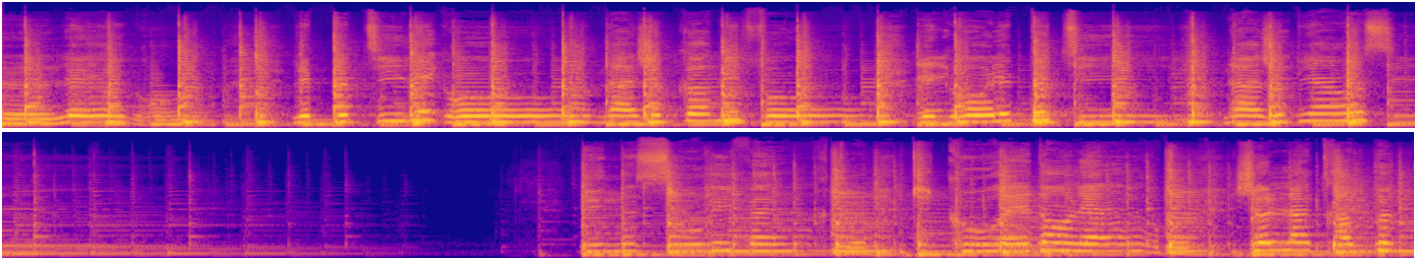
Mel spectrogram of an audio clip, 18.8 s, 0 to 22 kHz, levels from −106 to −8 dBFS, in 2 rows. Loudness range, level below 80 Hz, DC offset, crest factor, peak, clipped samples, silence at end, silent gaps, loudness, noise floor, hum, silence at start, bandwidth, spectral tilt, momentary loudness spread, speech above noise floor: 9 LU; -70 dBFS; under 0.1%; 24 dB; -2 dBFS; under 0.1%; 0 s; none; -25 LUFS; -83 dBFS; none; 0 s; 18 kHz; -5 dB/octave; 9 LU; 61 dB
